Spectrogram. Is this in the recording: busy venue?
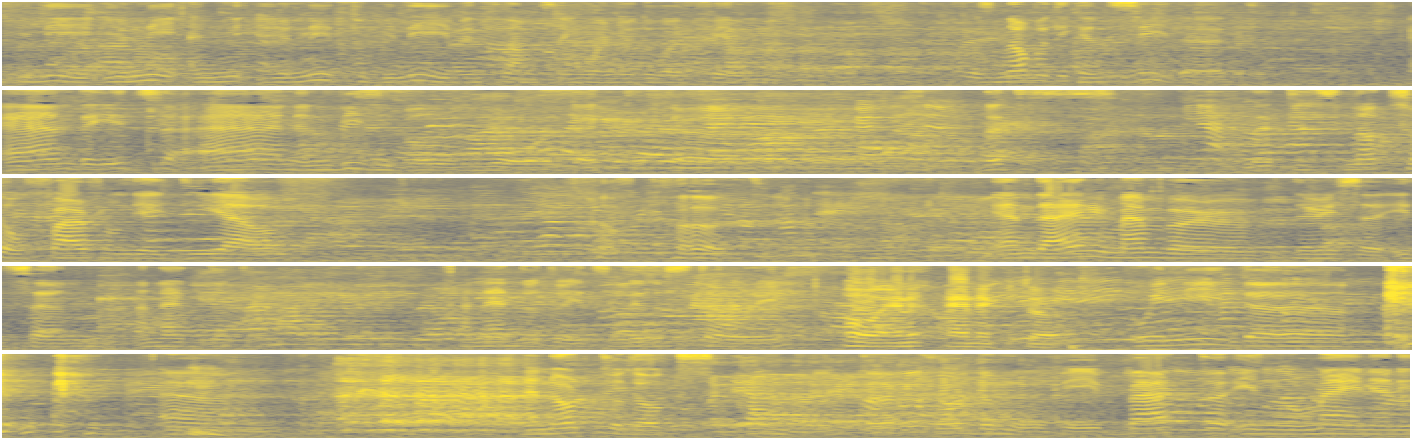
yes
